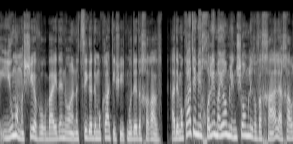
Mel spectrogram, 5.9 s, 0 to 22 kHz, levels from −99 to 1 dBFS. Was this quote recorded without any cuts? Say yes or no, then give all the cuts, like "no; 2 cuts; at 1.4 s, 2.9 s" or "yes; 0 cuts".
no; 1 cut; at 3.3 s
